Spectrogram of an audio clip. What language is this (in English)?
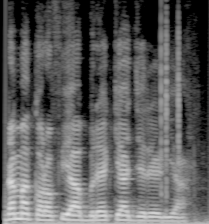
Kikuyu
